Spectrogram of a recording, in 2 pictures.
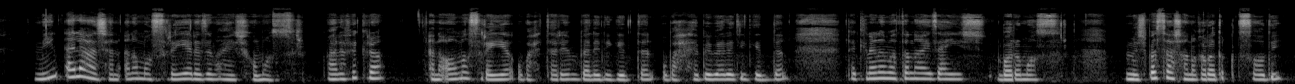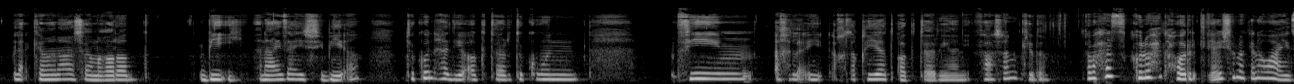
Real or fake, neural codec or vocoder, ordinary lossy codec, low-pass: real; none; none; 14.4 kHz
